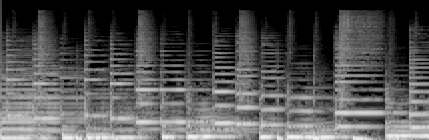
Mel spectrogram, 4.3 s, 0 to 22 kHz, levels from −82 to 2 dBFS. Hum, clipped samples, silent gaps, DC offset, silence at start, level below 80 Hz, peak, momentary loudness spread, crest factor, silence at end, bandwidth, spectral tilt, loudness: none; under 0.1%; none; under 0.1%; 0 s; -16 dBFS; 0 dBFS; 3 LU; 10 dB; 0 s; 14.5 kHz; -6.5 dB/octave; -11 LUFS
